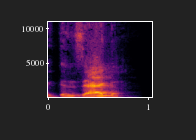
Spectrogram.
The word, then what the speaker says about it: Gonzaga: Gonzaga.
